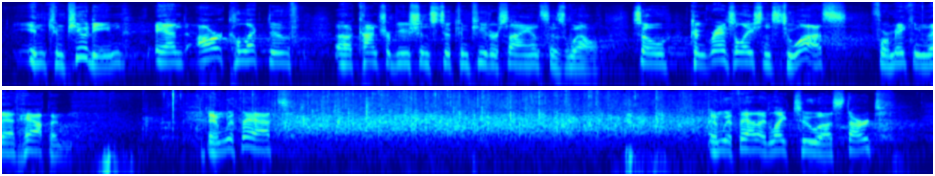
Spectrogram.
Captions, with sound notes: in computing and our collective contributions to computer science as well. So congratulations to us for making that happen. And with that... (audience applauding) And with that, I'd like to start.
